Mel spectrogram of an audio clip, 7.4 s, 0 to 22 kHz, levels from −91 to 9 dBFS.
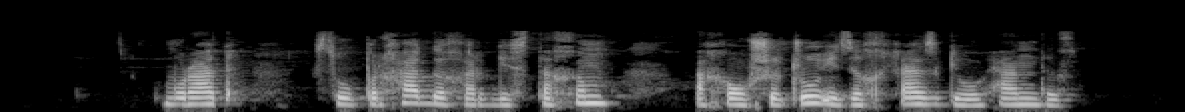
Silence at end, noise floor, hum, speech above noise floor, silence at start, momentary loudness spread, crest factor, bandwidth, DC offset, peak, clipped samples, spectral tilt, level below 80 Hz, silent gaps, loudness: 0.75 s; -73 dBFS; none; 55 dB; 1 s; 10 LU; 18 dB; 8 kHz; under 0.1%; -2 dBFS; under 0.1%; -6 dB/octave; -62 dBFS; none; -19 LUFS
